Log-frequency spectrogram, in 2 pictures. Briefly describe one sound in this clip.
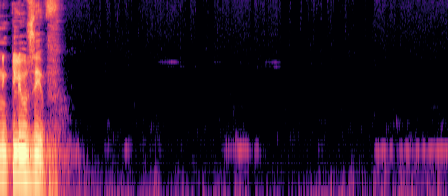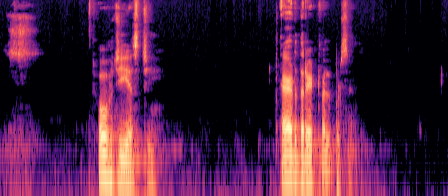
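A man speaks into a microphone in short, calm bursts with pauses between.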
